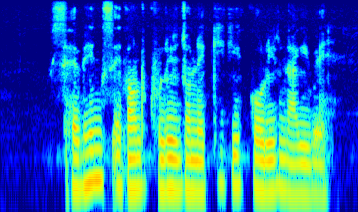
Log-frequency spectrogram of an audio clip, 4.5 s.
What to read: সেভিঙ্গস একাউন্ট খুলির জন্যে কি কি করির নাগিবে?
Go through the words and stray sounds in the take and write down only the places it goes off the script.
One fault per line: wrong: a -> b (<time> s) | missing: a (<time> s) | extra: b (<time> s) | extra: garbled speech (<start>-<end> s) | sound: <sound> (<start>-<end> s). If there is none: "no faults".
no faults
